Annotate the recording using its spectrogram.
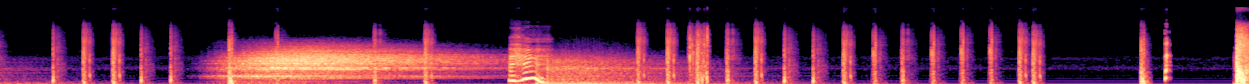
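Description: Quick footsteps run across a hard stone floor.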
